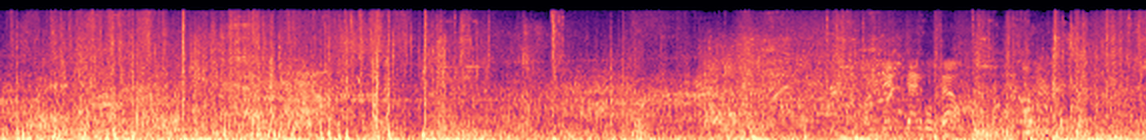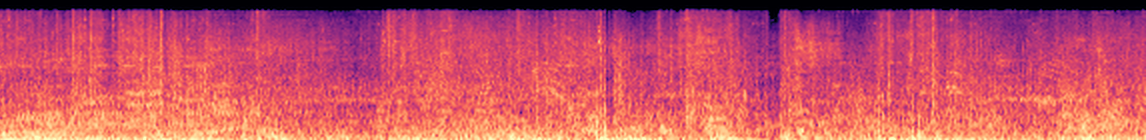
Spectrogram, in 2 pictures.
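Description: A gun fires rapidly in bursts.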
